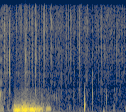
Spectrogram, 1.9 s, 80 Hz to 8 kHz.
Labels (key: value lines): label: biophony, growl
recorder: SoundTrap 600 or HydroMoth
